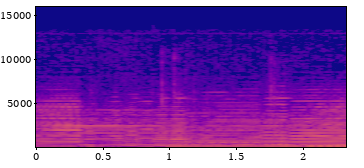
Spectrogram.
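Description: Harmonium playing a slow melodic phrase: held reed notes that step to new pitches a few times.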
